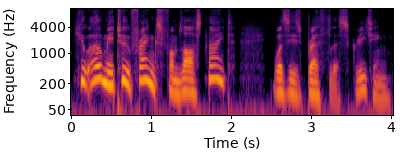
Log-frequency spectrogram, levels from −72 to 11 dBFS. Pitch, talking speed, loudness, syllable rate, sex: 155 Hz, 180 wpm, -17 LUFS, 4.1 syllables/s, male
